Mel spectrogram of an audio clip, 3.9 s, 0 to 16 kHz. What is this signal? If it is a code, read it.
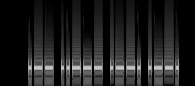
Morse code, heard as a keyed tone, about 22 wpm, 700 Hz. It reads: W2PP
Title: USA Call Signs - 4 Characters - Repeated 3x - 22wpm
